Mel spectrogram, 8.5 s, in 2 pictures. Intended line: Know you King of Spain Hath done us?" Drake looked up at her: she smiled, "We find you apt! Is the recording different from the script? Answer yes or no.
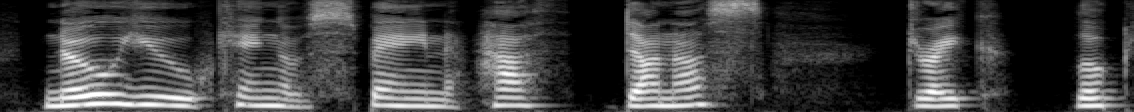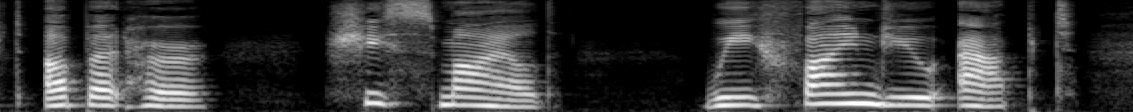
no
